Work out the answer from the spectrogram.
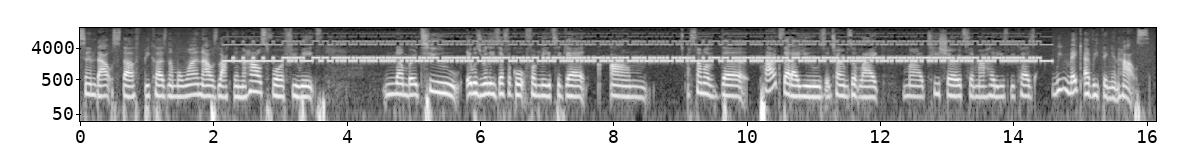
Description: RTTY (50 baud, 450 Hz shift), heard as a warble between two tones, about 1950 Hz centre, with speech in English. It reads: TO ZADAJE CIOS PODSTAWOWEJ PEWNOSCI, KTOREJ POTRZEBUJE UNIA EUROPEJSKA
